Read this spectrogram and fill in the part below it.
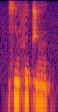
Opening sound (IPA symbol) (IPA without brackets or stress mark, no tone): sʲ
